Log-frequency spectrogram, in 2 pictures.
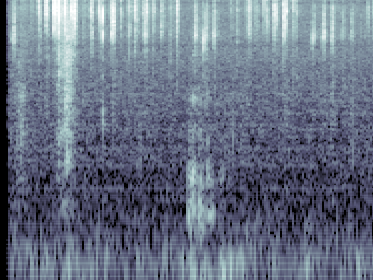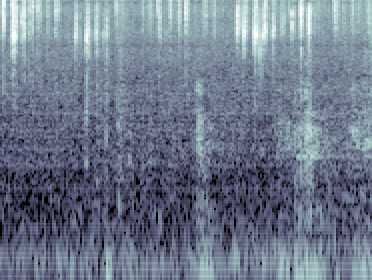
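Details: A chipmunk crunches steadily on fresh corn at the start of corn season, with quick crisp bites and scratchy nibbling sounds.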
